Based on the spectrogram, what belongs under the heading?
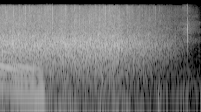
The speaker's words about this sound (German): auch dafür einen fetten Applaus.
